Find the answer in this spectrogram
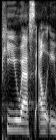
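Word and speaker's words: pusley: weed little hog weed fat weed or pusle that's spelled p u s l e y but it's pronounced pusle or pusle whatever anyway you can eat it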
